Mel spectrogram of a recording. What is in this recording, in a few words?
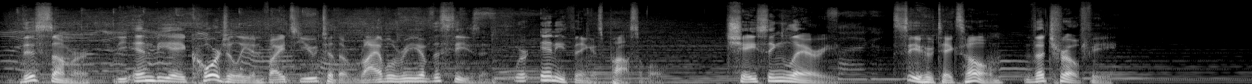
trailer; chasing larry; nba finals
